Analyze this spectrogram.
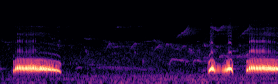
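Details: Low, steady coo from a decoy dove used to lure doves, followed after a pause by a quick double note and another sustained coo.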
